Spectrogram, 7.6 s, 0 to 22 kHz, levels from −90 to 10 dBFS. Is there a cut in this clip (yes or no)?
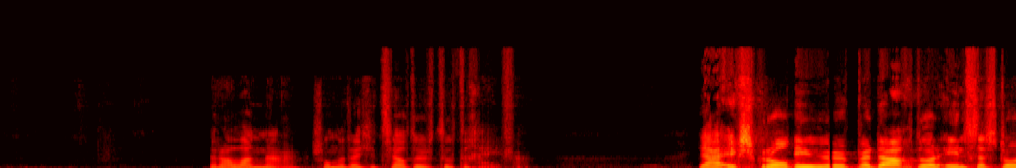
yes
